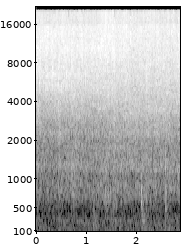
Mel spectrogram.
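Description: Chopped onions and carrots fry in a pot for a Guyanese stew, a close, even sizzle that holds steady throughout, with faint stirring clicks near the end and no voices.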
